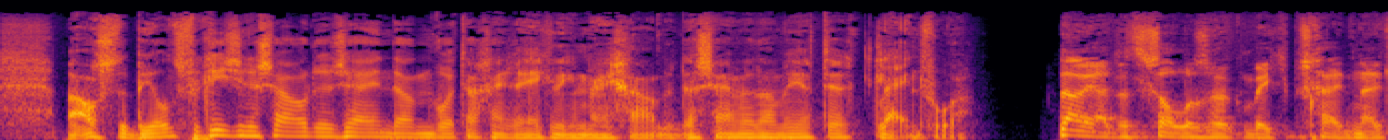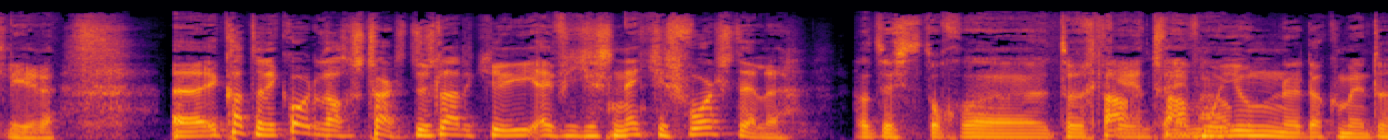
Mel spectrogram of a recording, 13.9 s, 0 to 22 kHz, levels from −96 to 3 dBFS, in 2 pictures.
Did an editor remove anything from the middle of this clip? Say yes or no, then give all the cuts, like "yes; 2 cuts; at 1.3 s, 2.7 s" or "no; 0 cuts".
yes; 1 cut; at 11.2 s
